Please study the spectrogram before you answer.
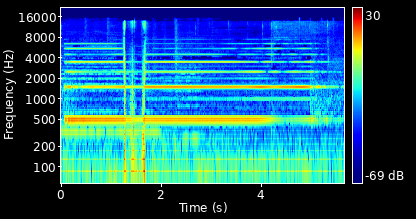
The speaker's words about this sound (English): One day I'm gonna get the timing right so I can stop letting you guys hear my bell.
